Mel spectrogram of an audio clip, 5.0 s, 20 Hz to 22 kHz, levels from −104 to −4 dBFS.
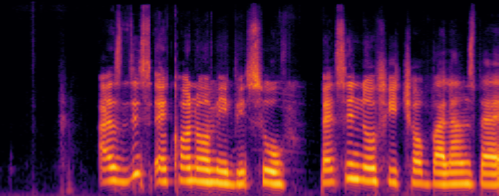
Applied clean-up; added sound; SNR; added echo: neural mask model DeepFilterNet 3.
